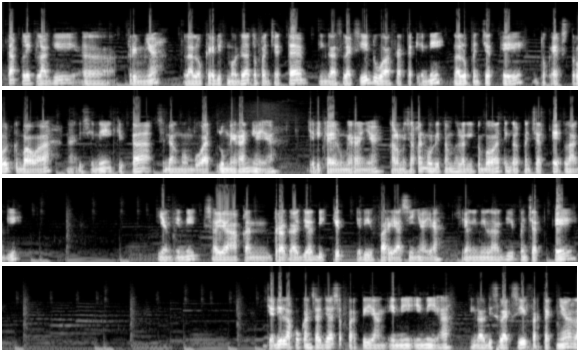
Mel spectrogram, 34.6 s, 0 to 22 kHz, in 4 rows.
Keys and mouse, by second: 0.9-2.2 drag, 2.4 alt+middle click, 2.6 Tab, 4.6 middle click, 6.3 alt+shift+middle click, 6.9 e, 8.6-9.8 alt+middle drag, 10.0 alt+middle click, 11.1-12.3 alt+shift+middle drag, 12.3 e, 16.6-17.5 alt+middle drag, 17.9 click, 18.5 alt+middle click, 18.7 alt+middle click, 19.0-19.4 alt+middle drag, 20.4-26.3 drag, 26.4 alt+middle click, 27.4 alt+shift+middle click, 27.8 click, 28.8 middle click, 29.3-30.3 alt+middle drag, 30.6-31.6 alt+middle drag, 31.9 alt+middle click, 32.6 alt+shift+middle click, 32.8 alt+shift+click, 34.1 e.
